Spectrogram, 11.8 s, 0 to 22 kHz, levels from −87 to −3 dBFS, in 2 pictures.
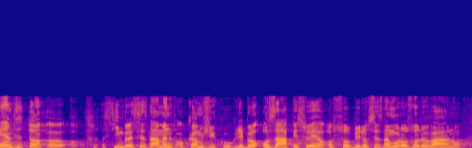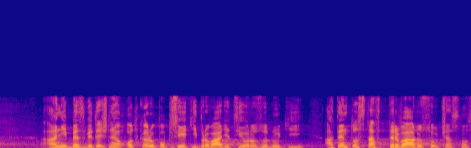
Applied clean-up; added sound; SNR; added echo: none; none; none; none.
